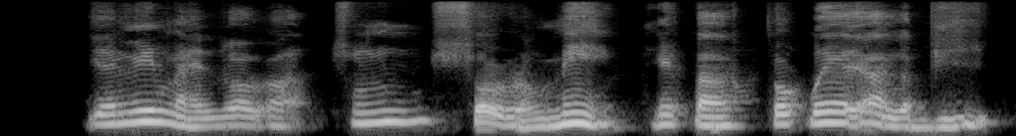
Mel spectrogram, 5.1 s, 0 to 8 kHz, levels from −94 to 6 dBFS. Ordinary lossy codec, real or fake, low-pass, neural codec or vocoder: none; fake; none; codec, 16 kHz, 1 kbps, FreqCodec, larger model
